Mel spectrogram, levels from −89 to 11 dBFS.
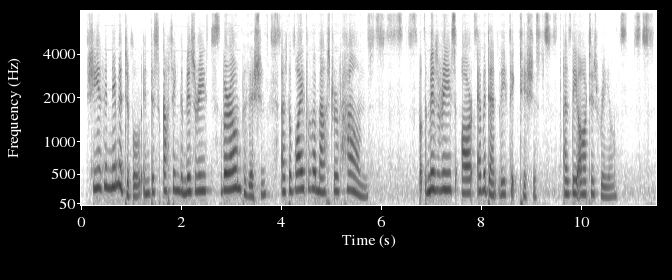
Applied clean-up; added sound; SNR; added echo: neural separator model SepFormer DNS4.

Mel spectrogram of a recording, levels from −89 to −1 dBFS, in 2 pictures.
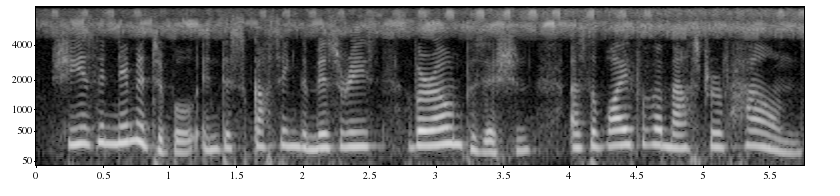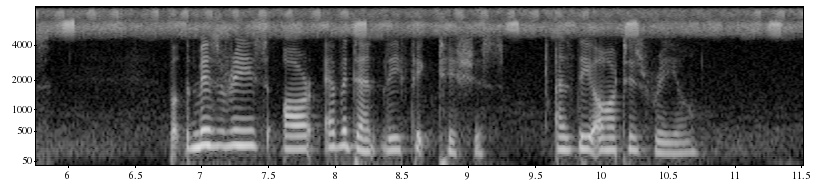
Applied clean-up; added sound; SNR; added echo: neural mask model Resemble Enhance denoiser.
